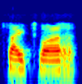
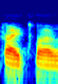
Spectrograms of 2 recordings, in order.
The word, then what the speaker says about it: Sytsma: Sytsma, Sytsma is the way I pronounce it, although I've been confronted by Dutch people that say, you're saying it wrong. But that's how we say it, so we're going to stick with it.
